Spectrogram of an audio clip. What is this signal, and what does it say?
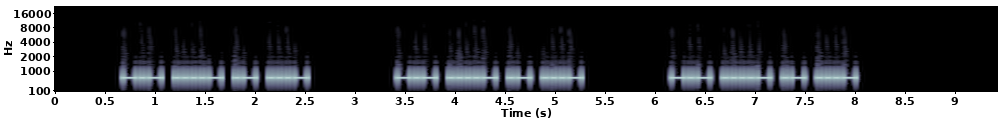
Morse code, heard as a keyed tone, about 27 wpm, 700 Hz. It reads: K4AV K4AV K4AV
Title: USA Call Signs - 4 Characters - Repeated 3x - 28wpm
